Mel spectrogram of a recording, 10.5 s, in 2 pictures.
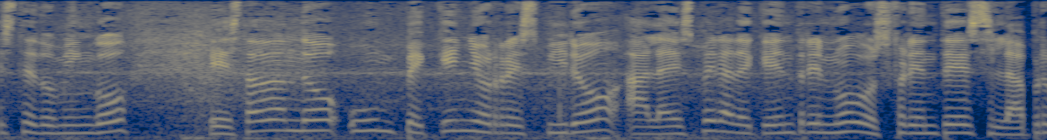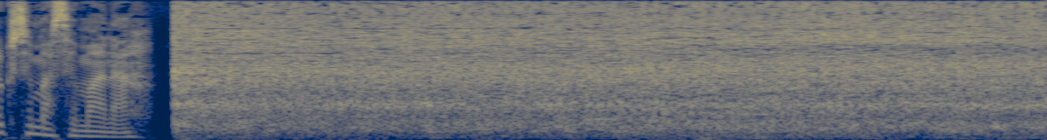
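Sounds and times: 
speech: 0.0 - 6.1
swollen river rushing: 6.1 - 10.4.

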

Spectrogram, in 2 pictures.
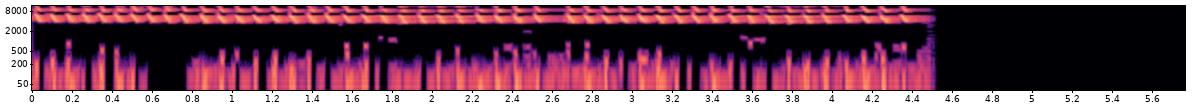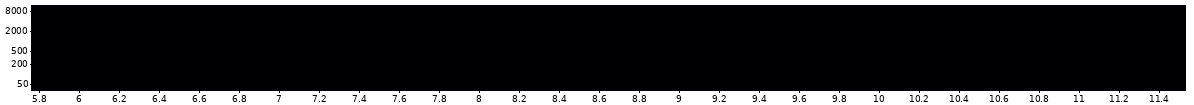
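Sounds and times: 
bird trilling: 0.0 - 4.5.

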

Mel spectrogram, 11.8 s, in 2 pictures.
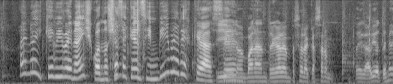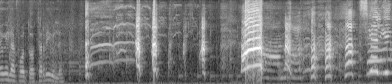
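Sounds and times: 
speech: 0.5 - 7.1
laughter: 7.2 - 11.6
guard cockatoo squawking: 8.9 - 10.6.

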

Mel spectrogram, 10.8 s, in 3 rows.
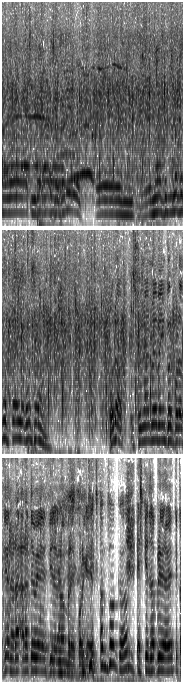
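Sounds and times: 
live audience applause for a band at a comedy show: 0.0 - 8.4
speech: 0.6 - 4.8, 5.8 - 10.8.

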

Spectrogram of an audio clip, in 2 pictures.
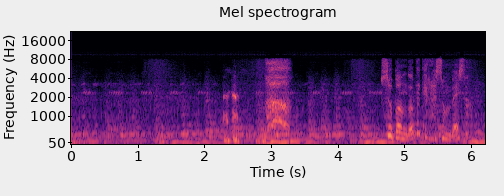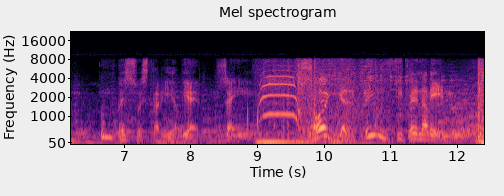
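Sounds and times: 
frog croaking: 0.2 - 7.3
speech: 4.7 - 12.4.

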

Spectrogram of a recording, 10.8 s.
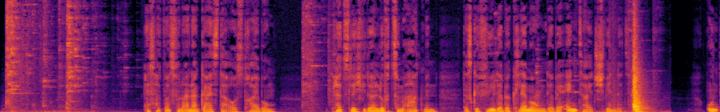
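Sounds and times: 
glass jars smashing in a dumpster: 0.0 - 2.1, 4.4 - 5.4, 7.8 - 10.0
glass shards tinkling: 0.0 - 2.2, 4.4 - 5.5, 7.8 - 10.0
speech: 2.2 - 4.2, 5.0 - 9.8, 10.6 - 10.8.

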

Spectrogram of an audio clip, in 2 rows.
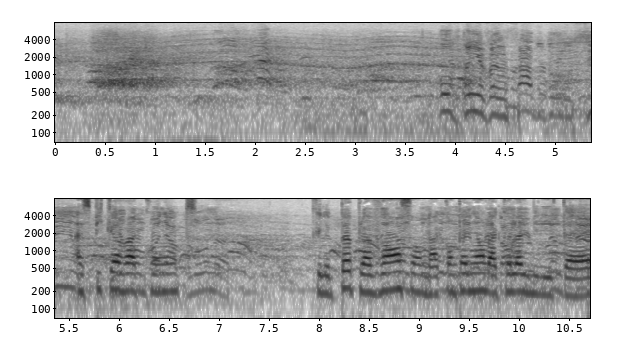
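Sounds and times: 
large crowd shouting and cheering: 0.0 - 10.6
louder wavering calls: 0.0 - 10.6
speech: 3.9 - 7.4, 8.0 - 10.6.

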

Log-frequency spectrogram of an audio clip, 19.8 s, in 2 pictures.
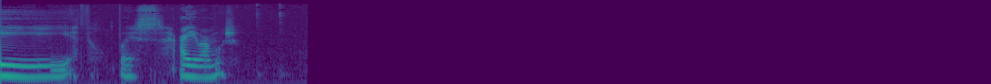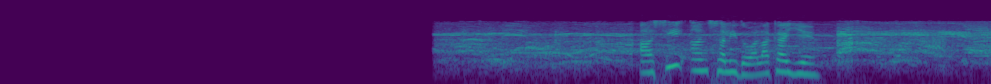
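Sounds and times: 
speech: 0.0 - 0.3, 1.2 - 2.4, 16.3 - 18.2
protest crowd shouting at street demonstration: 14.2 - 19.8.

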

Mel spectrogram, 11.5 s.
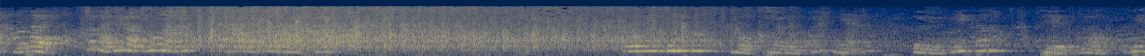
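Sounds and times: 
speech: 0.2 - 2.0, 9.1 - 11.4
crowd applauding: 0.8 - 7.7.

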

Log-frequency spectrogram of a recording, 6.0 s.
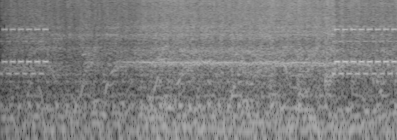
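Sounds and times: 
metal song with distorted guitars: 0.0 - 5.9.

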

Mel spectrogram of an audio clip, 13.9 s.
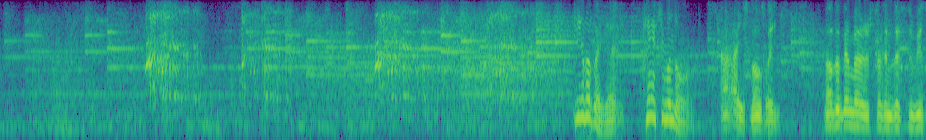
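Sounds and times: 
turkey gobbling: 2.2 - 3.0, 3.6 - 4.4, 5.6 - 6.6, 7.3 - 8.1
speech: 8.6 - 11.8, 12.4 - 13.8.

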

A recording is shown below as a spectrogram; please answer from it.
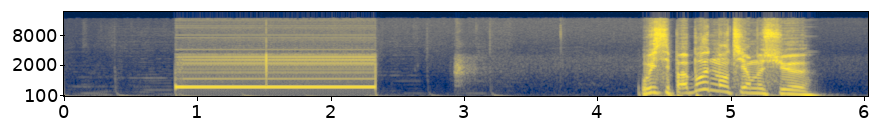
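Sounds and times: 
telephone tone as a call is placed to the police: 0.8 - 2.4
speech: 4.4 - 5.8.

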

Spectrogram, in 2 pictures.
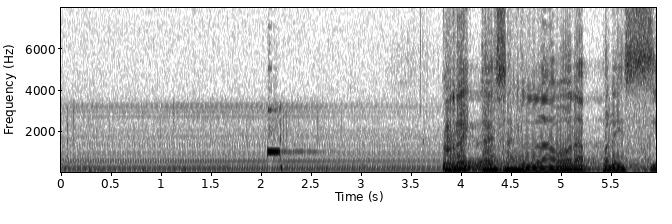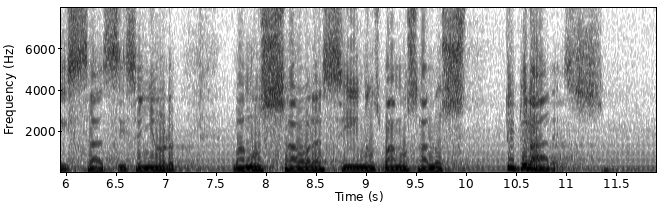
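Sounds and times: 
low steady hum: 0.0 - 11.8
radio time signal beep set by an atomic clock: 2.0 - 2.7
speech: 4.2 - 11.4.

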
